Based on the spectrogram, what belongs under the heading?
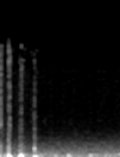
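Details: Male Greater Sage-Grouse displaying at a spring dawn lek in western North American sagebrush high desert, competing for females: three deep, hollow pops in quick succession with a brief whistle on the last, then quieter low rumbles.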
